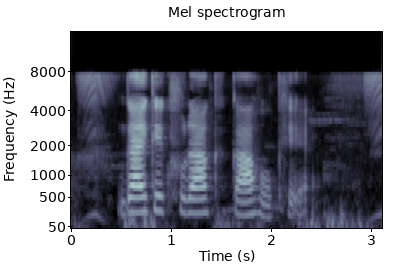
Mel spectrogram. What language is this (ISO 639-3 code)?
bho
